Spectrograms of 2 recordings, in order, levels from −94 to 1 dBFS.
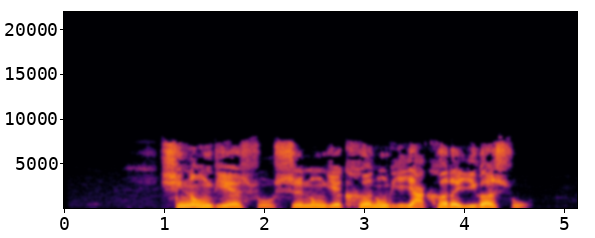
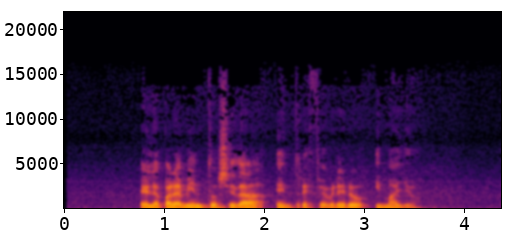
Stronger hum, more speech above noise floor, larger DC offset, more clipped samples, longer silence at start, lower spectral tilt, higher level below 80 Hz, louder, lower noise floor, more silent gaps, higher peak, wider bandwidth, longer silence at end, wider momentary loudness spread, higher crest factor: neither; first, 55 dB vs 36 dB; neither; neither; first, 1 s vs 0.75 s; second, -4 dB/octave vs -7 dB/octave; second, -60 dBFS vs -48 dBFS; first, -17 LUFS vs -22 LUFS; first, -72 dBFS vs -57 dBFS; neither; about the same, -2 dBFS vs -4 dBFS; second, 8 kHz vs 15.5 kHz; second, 0.5 s vs 0.8 s; about the same, 9 LU vs 9 LU; about the same, 16 dB vs 18 dB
